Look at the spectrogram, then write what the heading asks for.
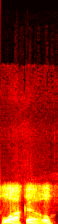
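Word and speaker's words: Waco: is we'll see well letter for now it's pronounced wacko wacko they were walk out they were made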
